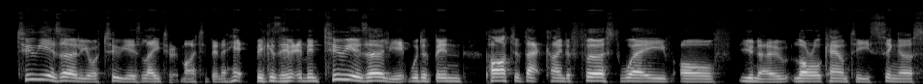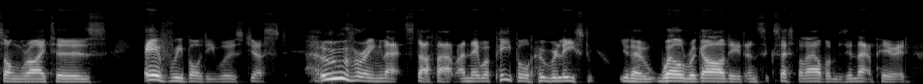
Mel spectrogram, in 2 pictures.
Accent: British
